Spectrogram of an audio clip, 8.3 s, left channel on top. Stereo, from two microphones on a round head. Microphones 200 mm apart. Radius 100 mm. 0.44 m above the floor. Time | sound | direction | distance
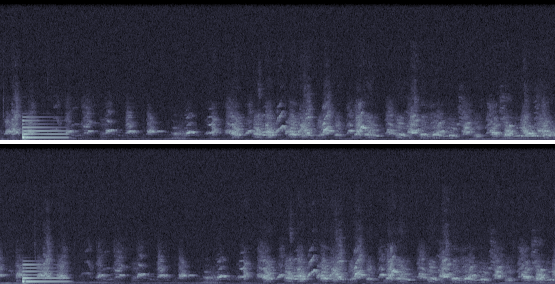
0.3 | a piano | 30° left (ahead or behind) | 1.2 m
